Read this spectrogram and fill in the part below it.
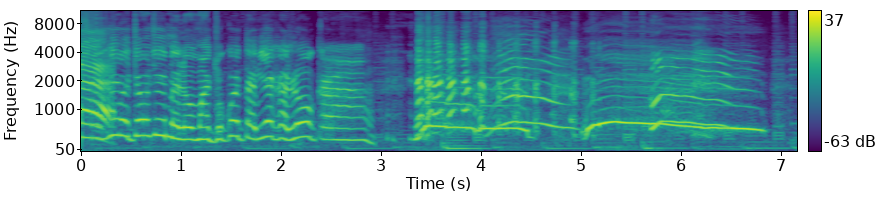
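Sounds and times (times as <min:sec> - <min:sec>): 
speech: 0:00.5 - 0:06.3
laughter: 0:03.2 - 0:06.6
voice imitating crying: 0:03.4 - 0:06.9.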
